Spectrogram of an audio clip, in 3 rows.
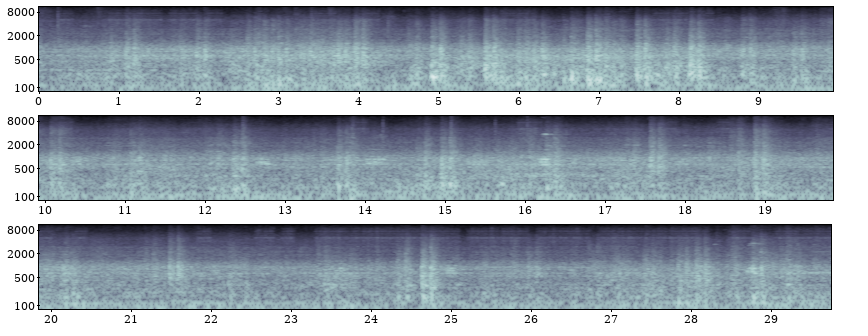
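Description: Sotetsu Series 20000 electric train heard from inside the car, running at speed. The wheels click over rail joints again and again, over a steady whine from the drive and a low rumble.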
